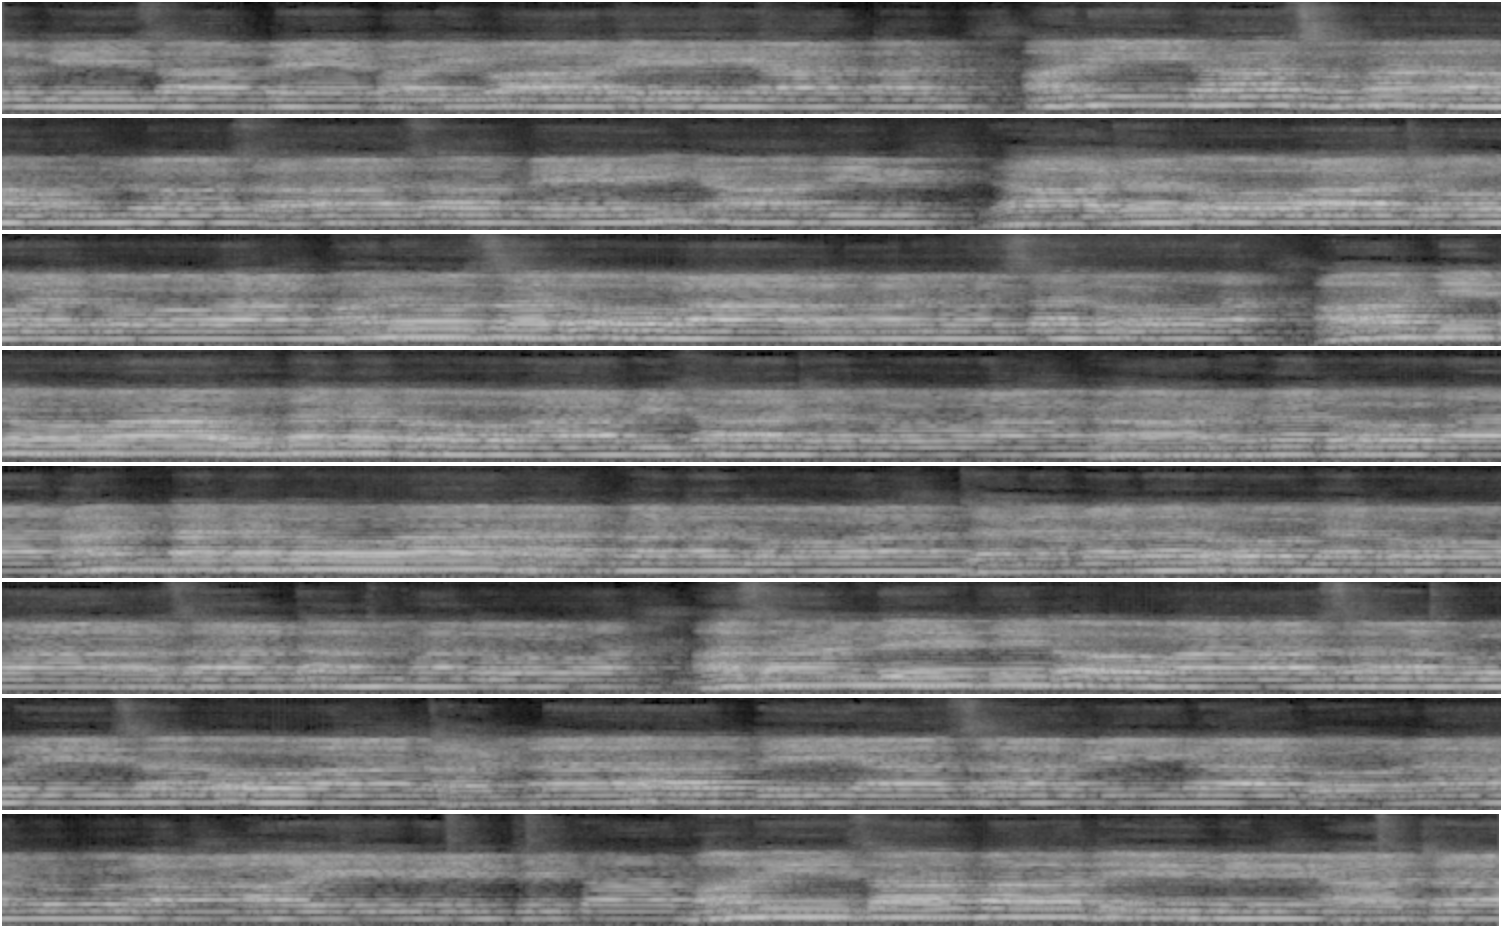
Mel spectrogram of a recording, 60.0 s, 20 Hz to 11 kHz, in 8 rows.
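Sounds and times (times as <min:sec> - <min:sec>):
person chanting: 0:00.0 - 0:59.9.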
